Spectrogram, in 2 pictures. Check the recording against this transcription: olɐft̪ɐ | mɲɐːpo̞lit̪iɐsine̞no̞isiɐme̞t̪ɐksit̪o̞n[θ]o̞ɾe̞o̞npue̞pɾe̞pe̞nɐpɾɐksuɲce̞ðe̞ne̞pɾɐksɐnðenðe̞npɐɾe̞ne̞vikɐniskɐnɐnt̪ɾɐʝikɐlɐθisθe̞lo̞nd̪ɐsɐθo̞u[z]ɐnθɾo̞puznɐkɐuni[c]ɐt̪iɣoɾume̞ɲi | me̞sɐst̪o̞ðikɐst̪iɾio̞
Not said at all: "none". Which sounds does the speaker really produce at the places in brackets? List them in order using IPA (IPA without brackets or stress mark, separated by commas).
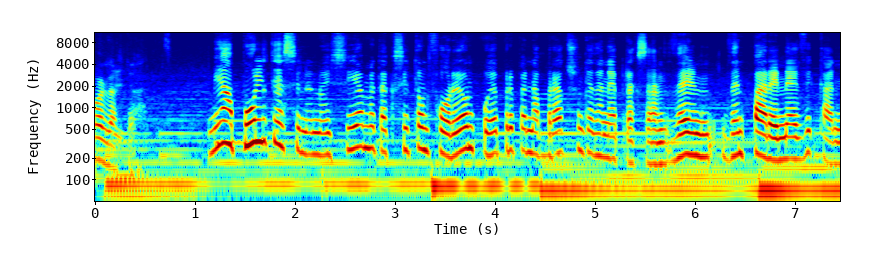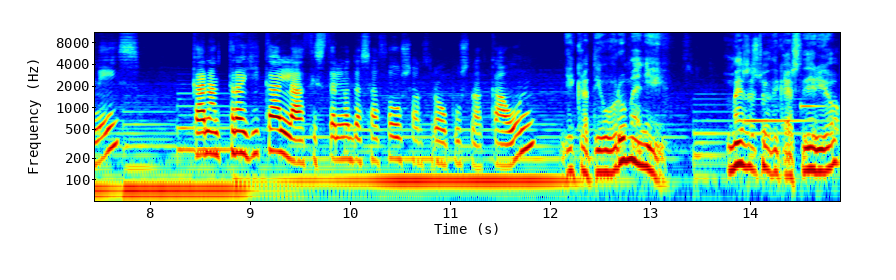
f, s, k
